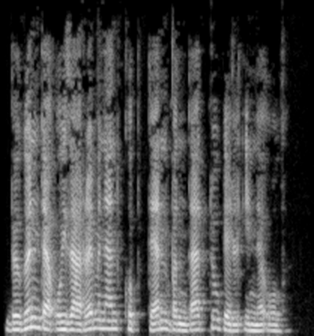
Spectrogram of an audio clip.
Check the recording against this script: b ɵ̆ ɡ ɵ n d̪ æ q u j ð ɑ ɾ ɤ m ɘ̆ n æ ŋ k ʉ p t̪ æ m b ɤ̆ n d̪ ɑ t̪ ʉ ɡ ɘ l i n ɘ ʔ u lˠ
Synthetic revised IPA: b ɵ̆ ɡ ɵ n d̪ æ ʔ u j ð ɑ ɾ ɤ m ɘ̆ n æ ŋ k ʉ p t̪ æ n b ɤ̆ n d̪ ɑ t̪ ʉ ɡ ɘ l i n ɘ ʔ u lˠ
